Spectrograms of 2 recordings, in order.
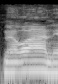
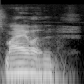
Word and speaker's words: Milan: I grew up in Northern Ohio in a small town called Milan, like Milan, Italy, but pronounced Milan.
